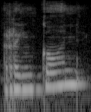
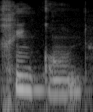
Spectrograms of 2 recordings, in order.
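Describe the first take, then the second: First: The R is rolled with the tongue tip. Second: The R is guttural, made in the throat. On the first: "this traditional Spanish R is a rolled R" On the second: "the French R sound, which is more like guttural"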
